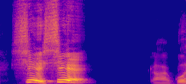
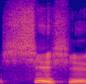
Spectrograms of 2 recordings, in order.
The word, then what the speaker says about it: 谢谢: 이 시에는 원래 사성이에요. 따라서 중국인들은 짝수를 선호하니까 원칙대로라면 시에시에라고 해야겠죠. 그런데 시에시에라고 해버리면 고마워요. 고맙다는 얘기일까요? 안 고맙다는 얘기일까요? 오해가 생길 수도 있고 발음하기도 힘들죠. 따라서 상대방의 오해를 피하기 위해서 그리고 발음을 편하게 하기 위해서 두 번째 단어는 경성 처리한 겁니다.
